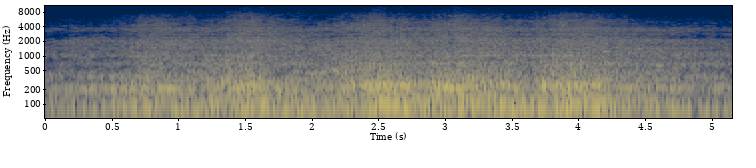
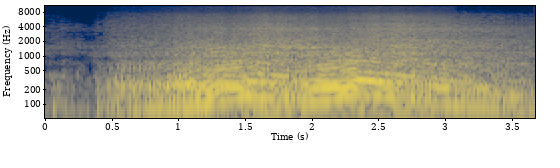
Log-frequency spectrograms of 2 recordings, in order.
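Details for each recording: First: Bajaj Pulsar 150 BS6 with an idle-off and low-pickup complaint, after MAP sensor fixed (now reading about 14–15 inHg on scanner): revs rise briefly with throttle, then settle to a steady, even idle without hunting or stalling. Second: Bajaj Pulsar 150 BS6 fuel-injected single, idles off and lacks pickup: blipped once, revs rise then sag; scanner shows intake manifold absolute pressure stuck at zero even when running and revved, so MAP sensor not working.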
